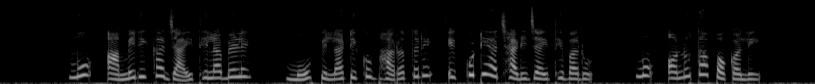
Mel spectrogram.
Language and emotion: Odia, sad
